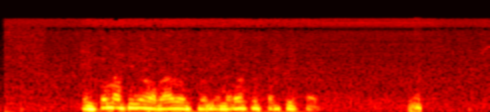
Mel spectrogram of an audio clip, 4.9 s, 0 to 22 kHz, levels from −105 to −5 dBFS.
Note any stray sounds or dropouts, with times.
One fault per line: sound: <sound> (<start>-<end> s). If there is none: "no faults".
sound: laugh (4.1-4.2 s)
